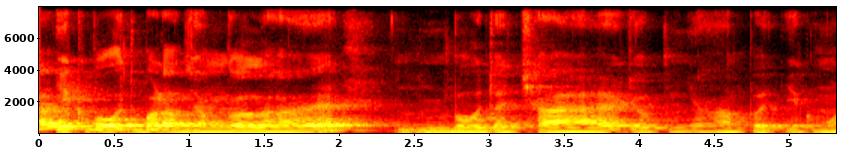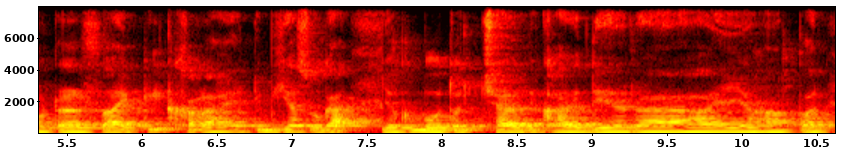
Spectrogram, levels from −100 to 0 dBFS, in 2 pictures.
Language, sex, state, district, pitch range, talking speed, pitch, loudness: Hindi, male, Chhattisgarh, Balrampur, 120-125 Hz, 165 wpm, 120 Hz, -27 LUFS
